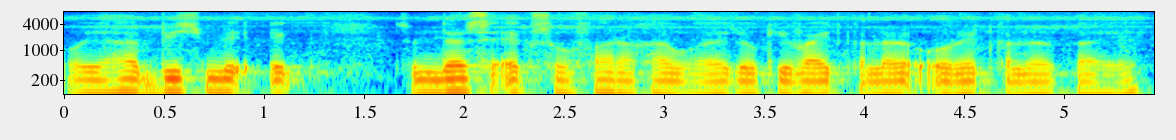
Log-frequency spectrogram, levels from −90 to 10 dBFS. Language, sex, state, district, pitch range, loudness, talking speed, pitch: Hindi, male, Arunachal Pradesh, Papum Pare, 100-105 Hz, -19 LUFS, 230 wpm, 100 Hz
